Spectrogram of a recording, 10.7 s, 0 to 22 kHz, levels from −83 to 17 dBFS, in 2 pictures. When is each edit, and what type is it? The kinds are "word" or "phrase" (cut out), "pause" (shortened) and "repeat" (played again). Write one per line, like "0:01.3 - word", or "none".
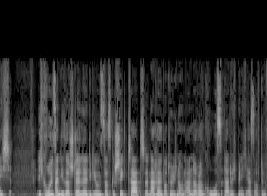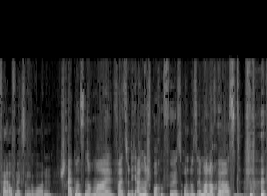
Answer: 0:01.1 - phrase
0:01.8 - word
0:03.3 - word
0:04.5 - word
0:06.5 - pause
